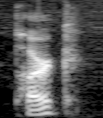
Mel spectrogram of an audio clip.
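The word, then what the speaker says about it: PARQ: How' you pronounce it? P. Park.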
